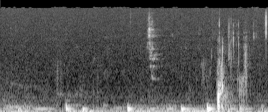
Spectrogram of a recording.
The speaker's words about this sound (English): Let me take a sip.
